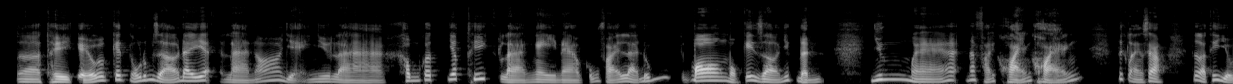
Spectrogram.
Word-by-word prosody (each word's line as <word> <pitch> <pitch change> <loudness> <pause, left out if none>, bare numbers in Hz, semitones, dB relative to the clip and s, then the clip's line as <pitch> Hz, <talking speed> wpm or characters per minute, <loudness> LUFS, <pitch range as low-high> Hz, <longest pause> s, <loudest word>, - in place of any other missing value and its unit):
Ờ, 120 -2 -1
thì, 120 -2 +6
kiểu, 180 - +5
cách 215 0 +2
ngủ - - 0
đúng 210 +2 -1
giờ - - +3
ở - - +1
đây 170 +1 +4
á, 195 - 0
là 100 -3 -4
nó 165 - -4
dạng 110 +2 -6
như 130 +1 -4
là 95 -4 -3
không 175 0 -4
có 210 +3 +1 0.2
nhất 240 +1 +1
thiết 255 +2 +2
là 105 -4 +1
ngày 105 0 -2
nào 100 -2 -3
cũng - - -10
phải 100 +3 0
là 140 0 0
đúng 215 - -4 0.3
boong 180 +1 +8
một - - 0
cái 185 +1 +2
giờ 125 - +2
nhất 185 - -6
định, 105 +1 +2 0.5
nhưng 220 +3 -1
mà 125 - 0 0.2
á, 195 +3 -2
nó 210 - -2
phải - - -6
khoảng - - +2
khoảng, 135 - 0 0.4
tức 245 - -8
là 110 -2 -3
sao? - - +3 0.3
Tức - - -1
là - - +3
thí 210 - 0
dụ 105 - +1
130 Hz, 225 wpm, -23 LUFS, -, 0.5 s, boong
